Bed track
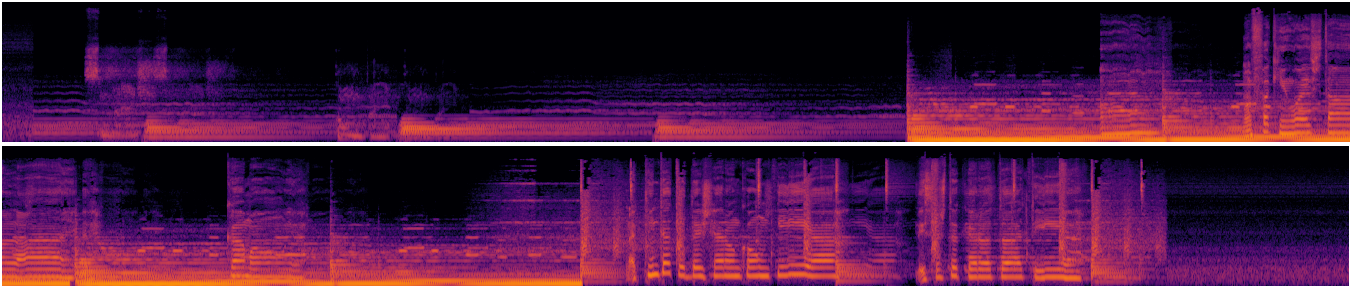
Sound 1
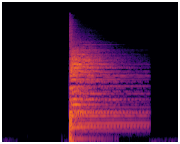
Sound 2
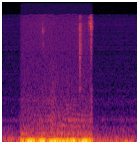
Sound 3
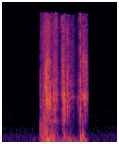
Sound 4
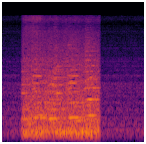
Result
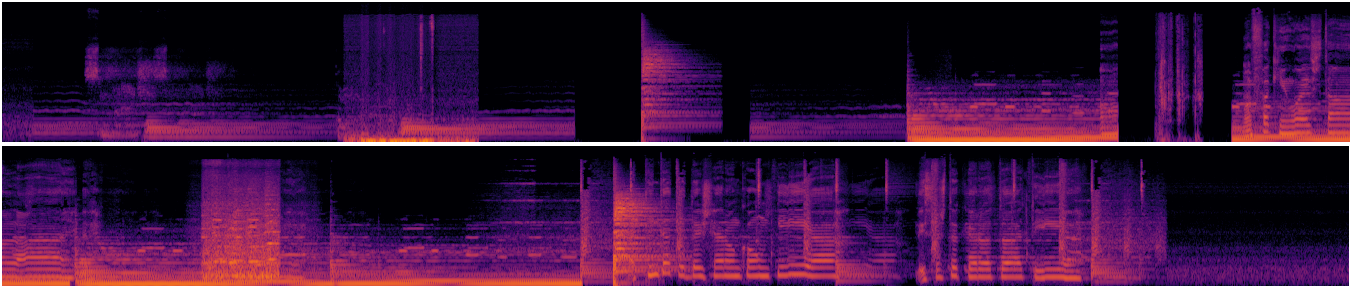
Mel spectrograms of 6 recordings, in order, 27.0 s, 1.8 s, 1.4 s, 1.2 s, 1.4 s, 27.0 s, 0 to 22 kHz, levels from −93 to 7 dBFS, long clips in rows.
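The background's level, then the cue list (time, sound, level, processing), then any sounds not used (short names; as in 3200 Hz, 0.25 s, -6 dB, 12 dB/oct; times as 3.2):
bed track -7.5 dB
3.41 add 2 -2.5 dB + compressor 3:1, threshold -28 dBFS
5.72 replace with 1 -15 dB + high shelf 5200 Hz +10.5 dB
11.15 replace with 3 -17.5 dB
15.28 add 4 -5 dB, fades 0.10 s
18.92 add 1 -2 dB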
